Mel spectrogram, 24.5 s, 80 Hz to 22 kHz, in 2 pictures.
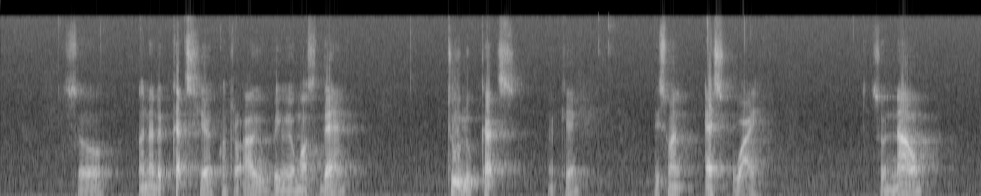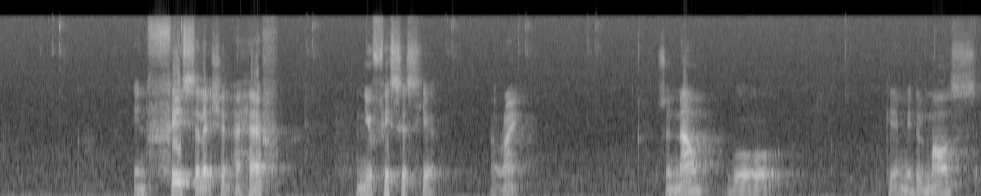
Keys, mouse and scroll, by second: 1.0-1.3 scroll down 2, 1.3 middle click, 2.8 ctrl+r, 14.5 click, 14.9 middle click, 16.1 click, 16.9 click, 17.9 click, 18.8 click, 19.7 click, 20.3 middle click, 23.4-23.8 scroll up 1, 24.0 shift+middle click.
